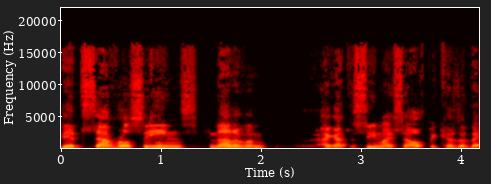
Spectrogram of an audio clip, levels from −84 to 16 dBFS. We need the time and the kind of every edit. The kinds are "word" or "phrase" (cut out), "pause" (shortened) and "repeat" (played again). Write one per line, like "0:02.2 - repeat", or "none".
0:01.5 - word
